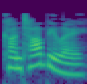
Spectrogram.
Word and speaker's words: cantabile: But according to Google, it is not pronounced Cannibal, it is pronounced Cantabile.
